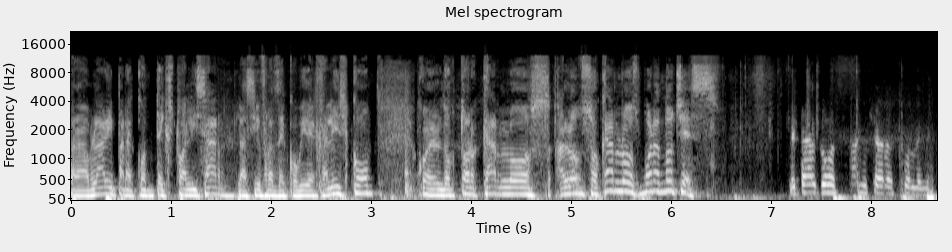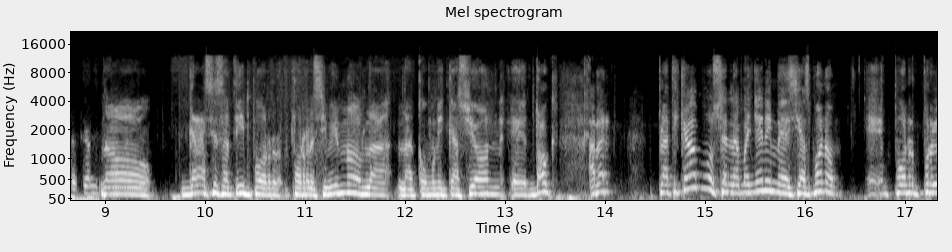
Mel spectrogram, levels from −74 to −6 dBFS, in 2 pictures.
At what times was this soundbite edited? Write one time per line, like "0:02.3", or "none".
0:08.9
